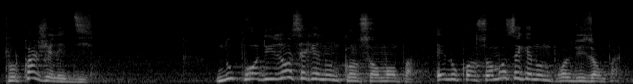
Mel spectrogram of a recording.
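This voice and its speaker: A man speaks as a talk show guest, his voice pitched a little high. He argues emphatically, firing rhetorical questions and stacking repeated words, with a faint hiss behind him. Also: big pitch swings, moderate pace, dark tone. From Congo. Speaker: political guest.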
